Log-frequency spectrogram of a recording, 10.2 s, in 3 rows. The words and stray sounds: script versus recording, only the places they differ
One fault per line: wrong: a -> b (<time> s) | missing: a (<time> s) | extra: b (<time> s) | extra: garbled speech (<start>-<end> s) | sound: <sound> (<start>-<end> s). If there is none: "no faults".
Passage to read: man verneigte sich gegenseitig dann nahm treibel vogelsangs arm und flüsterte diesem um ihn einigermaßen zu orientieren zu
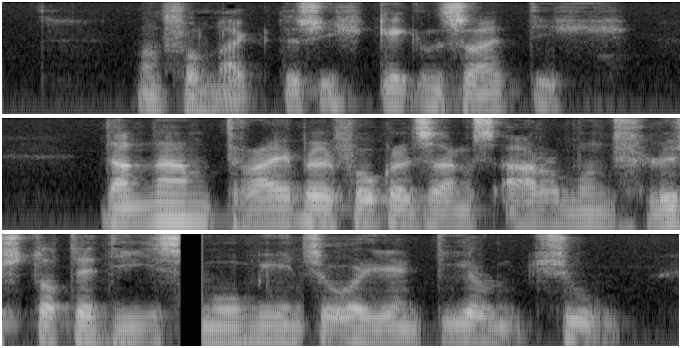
sound: dropout (7.7-7.8 s)
missing: einigermaßen (8.3 s)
